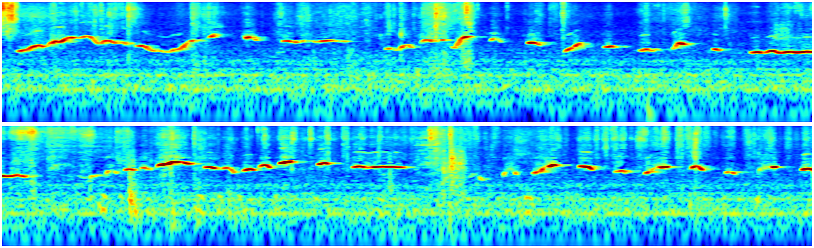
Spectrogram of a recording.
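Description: Whistled birdsong imitation: a warbling run of short chirping notes that glide up and down, with a few sharp clicks among them.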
